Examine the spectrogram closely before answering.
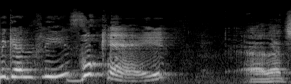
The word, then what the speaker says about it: Bucket: Richard Bouquet, we have a reservation. What was the name again, please? Bouquet. That's spelled B-U-C-K-E-T.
